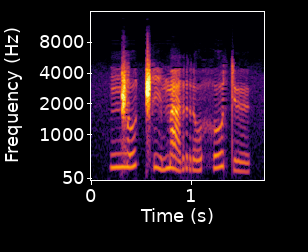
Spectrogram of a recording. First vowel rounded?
yes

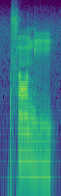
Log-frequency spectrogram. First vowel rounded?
yes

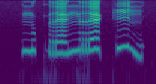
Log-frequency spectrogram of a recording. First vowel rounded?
yes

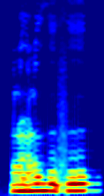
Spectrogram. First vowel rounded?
yes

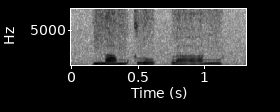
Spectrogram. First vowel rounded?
no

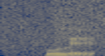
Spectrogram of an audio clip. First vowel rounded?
yes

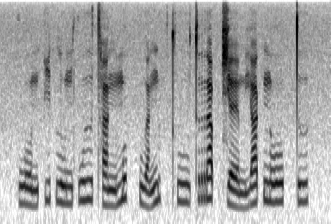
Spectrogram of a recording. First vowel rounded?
yes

